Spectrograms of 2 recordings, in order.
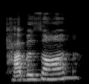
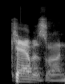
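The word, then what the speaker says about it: Cabazon: we just talked about and is is it pronounced it's Kabazon. Kabazon. Yes. Kabazon.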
